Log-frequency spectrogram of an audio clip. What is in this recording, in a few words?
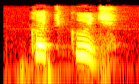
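"кӧть кыдз" Komi, female; kpv audio dict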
